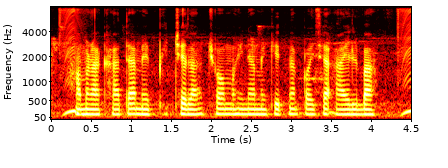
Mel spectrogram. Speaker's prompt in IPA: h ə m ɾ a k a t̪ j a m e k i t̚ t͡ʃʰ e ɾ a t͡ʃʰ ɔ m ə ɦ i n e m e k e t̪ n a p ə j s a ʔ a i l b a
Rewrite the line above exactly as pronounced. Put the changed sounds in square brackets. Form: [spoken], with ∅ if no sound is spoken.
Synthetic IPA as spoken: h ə m ɾ a [kʰ] a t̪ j a m e [p] i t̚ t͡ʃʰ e [l] a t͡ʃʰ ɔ m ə ɦ i n [a] m e k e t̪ n a p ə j s a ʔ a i l b a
